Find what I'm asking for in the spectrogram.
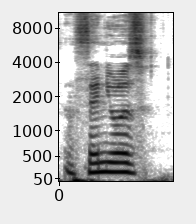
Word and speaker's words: Senua's: It depicts Senua's... Did I say it right? – Mm-hmm. You did.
